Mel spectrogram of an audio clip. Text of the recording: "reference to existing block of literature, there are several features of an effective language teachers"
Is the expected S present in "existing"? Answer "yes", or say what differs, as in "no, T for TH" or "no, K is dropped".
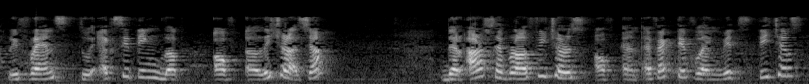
no, S is dropped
